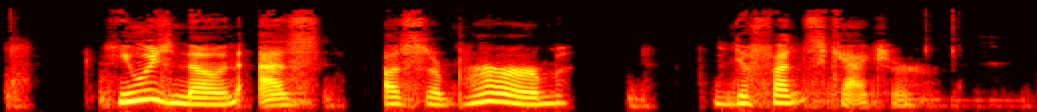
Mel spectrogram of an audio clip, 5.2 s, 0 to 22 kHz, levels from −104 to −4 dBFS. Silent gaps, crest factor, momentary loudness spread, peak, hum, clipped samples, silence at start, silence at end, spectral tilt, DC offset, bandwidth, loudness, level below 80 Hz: 0.23-0.43 s, 1.75-1.91 s, 2.88-3.13 s, 3.30-3.49 s; 20 dB; 18 LU; -8 dBFS; none; under 0.1%; 0.05 s; 0.55 s; -4 dB/octave; under 0.1%; 16 kHz; -27 LUFS; -76 dBFS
